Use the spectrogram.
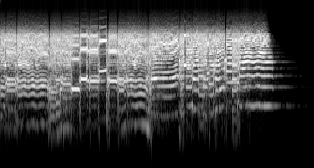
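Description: An electric guitar plays through a Positive Grid Spark practice amp set to the Rocket V model, an orange rock tone with reverb, strummed chords and quick riffs ringing loud and close, then a final chord decays out.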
